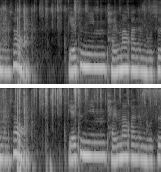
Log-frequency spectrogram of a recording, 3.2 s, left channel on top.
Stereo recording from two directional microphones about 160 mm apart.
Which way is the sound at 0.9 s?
50° right (ahead or behind).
